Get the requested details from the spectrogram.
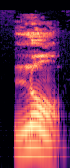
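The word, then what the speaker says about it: know: ভুল করি silent letter যেমন দেখো কে এন ও ডব্লিউ নো এখানে কে silent next D ও ইউ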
